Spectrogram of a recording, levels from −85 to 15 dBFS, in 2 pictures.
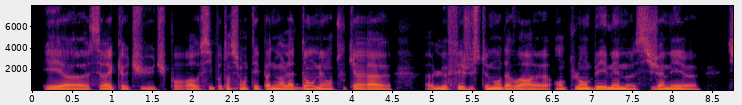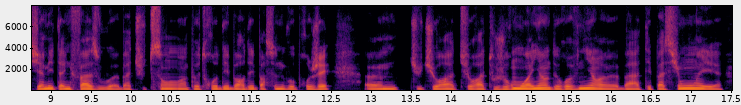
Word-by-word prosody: et 105 -1 +2
heu, 95 -1 +1
c'est 95 +2 -6
vrai 120 +4 +2
que 100 - -6
tu 90 0 -6
tu - - -9
pourras 95 0 -4
aussi 95 +3 -3
potentiellement, 100 0 -3
t'épanouir 95 -2 0
là-dedans. 105 +10 0
Mais 110 -5 +2
en 85 -1 -1
tout 95 - -15
cas, 110 +3 +2
heu, 85 -3 -2 0.5
le 95 +2 +1
fait 120 +5 -1
justement 105 -1 +1
d'avoir, 95 -1 +2
heu, 80 -1 -3
en 90 -1 -2
plan 100 +2 +2
b 115 +3 +3
même 100 -4 +4
si 90 - -5
jamais, 95 +2 +3
heu 85 -3 -3 0.4
si - - -4
jamais 100 +3 +4
tu 95 - -2
as - - +2
une 90 0 +2
phase 105 -2 +1
où, 95 +1 -3
heu, 80 - -5
bah, 80 0 -6
tu - - -11
te - - -8
sens 95 -1 -1
un - - -3
peu 95 +2 -4
trop 105 +1 -3
débordé 100 0 -1
par 100 - -5
ce - - -7
nouveau 90 -1 -1
projet, 125 - -1 0.5
hem. 85 -1 0 0.2
Tu 90 - -9
tu 95 - -3
auras 95 0 +1
tu - - -11
auras 90 -1 +1
toujours 105 +4 -4
moyen 100 +3 +6
de 110 -4 -2
revenir, 100 +4 +3
heu, 85 -3 -2
bah, 85 +1 -3
à 85 - -2
tes 95 - -8
passions 105 +6 +2
et 90 -5 +1
95 Hz, 225 wpm, -23 LUFS, 90-105 Hz, 0.5 s, moyen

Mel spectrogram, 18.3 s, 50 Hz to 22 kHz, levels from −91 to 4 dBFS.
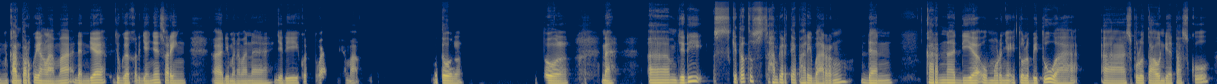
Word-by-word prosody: kantorku 110 +2 +3
yang 105 -2 +2
lama 105 +4 0
dan 105 -1 -2
dia 125 +1 +5 0.2
juga 110 -1 +2
kerjanya 110 +3 -1
sering, 110 -4 0 0.4
eee, 105 -2 +2
di - - 0
mana-mana, 105 +1 -2 0.3
jadi 110 -2 -1 0.2
ikut - - -6 0.2
WFC - - -7
sama - - -6 1.1
Betul. 105 -2 +2 1.1
Betul. 105 -2 +3 0.6
Nah, 110 -1 +3 0.5
mmm, 125 0 +3
jadi 185 +11 +4
s - - -6
kita 155 +1 +2
tuh 205 - 0 0.2
hampir 135 -2 +1
tiap 130 -3 -2
hari 120 -1 +2
bareng 115 +10 -1 0.2
dan 115 -2 0 0.5
karena 125 -1 +2
dia 115 0 +4
umurnya 115 -1 +1
itu 125 - -3
lebih 110 0 +2
tua, 115 -8 +3 0.4
eee, 105 -2 -1
10 115 -3 +1
tahun 110 -1 +2
di - - +2
atasku. 115 - -3
115 Hz, 130 wpm, -23 LUFS, 105-125 Hz, 1.1 s, dia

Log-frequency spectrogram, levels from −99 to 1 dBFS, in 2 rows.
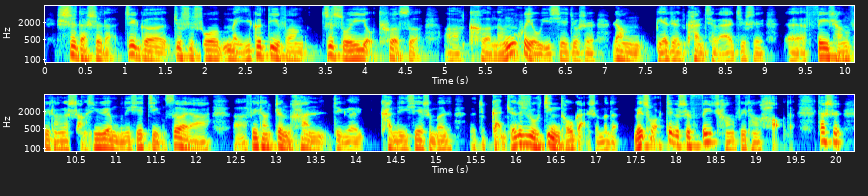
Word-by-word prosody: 是 150 -2 +3
的 110 -5 +2
是 105 0 0
的， 105 +9 -8
这 155 +2 +4
个 100 -8 0
就 135 - +1
是 120 -1 -2
说 110 -3 +1
每 95 -5 -1
一 100 +4 -3
个 145 +8 +4
地 135 -3 +3
方 95 -3 -4 0.2
之 150 - +3
所 130 -7 +3
以 110 - +4
有 110 - +1
特 - - -2
色， - - -5 0.3
啊， 85 -1 -7
可 90 -4 -2
能 80 +1 +4
会 - - +2
有 80 - +2
一 80 +1 -3
些 90 +3 -3
就 95 +1 -4
是 85 -1 -5 0.2
让 95 -7 -1 0.2
别 90 +1 0
人 95 -2 -3
看 - - -3
起 - - -8
来 - - -4
就 100 - -8
是， 85 -3 -7 0.3
呃， - - -4
非 130 0 +4
常 100 -6 -1
非 105 +2 -2
常 90 -2 -2
的 95 - -1
赏 - - -4
心 110 - +2
悦 110 0 +5
目 90 -3 -1
的 90 - -3
一 - - -3
些 110 +5 +1
景 100 -7 -3
色 120 +2 +4
呀， 90 -2 -3 0.3
啊， 75 +2 -8
非 100 +9 +3
常 110 -2 +2
震 115 -7 +3
撼， 90 -5 -2
这 100 - -5
个 85 -1 -4 0.2
看 95 - -1
的 95 - -3
一 95 - -2
些 100 +3 0
什 95 -2 -3
么 95 +3 -2 0.4
就 - - -9
感 - - 0
觉 115 - +1
的 150 - +6
这 150 - +3
种 125 -6 +6
镜 120 -4 +6
头 95 +2 +1
感 100 - -3
什 85 - -7
么 85 +2 -4
的， - - -6
没 125 - +8
错 130 -2 0
儿， 120 - -12
这 - - +4
个 - - +2
是 130 -1 +3
非 125 +7 +3
常 90 - -5
非 105 +2 -3
常 85 -4 -5
好 85 - -5
的。 - - -18 0.3
但 185 - +4
是 175 0 0
100 Hz, 275 characters per minute, -24 LUFS, 90-120 Hz, 0.4 s, 没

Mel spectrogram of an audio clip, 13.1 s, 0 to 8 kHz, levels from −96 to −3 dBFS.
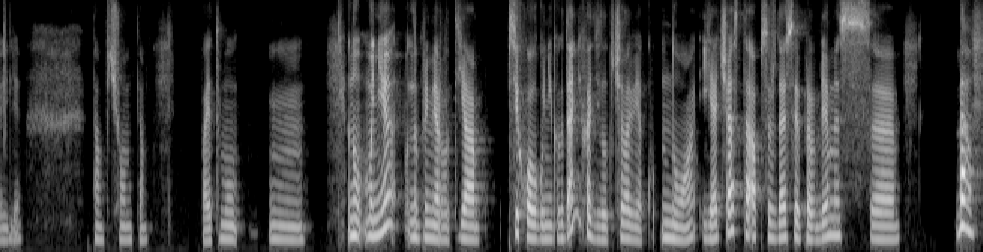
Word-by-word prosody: или 145 - -14 0.9
там 160 -1 -10
в - - -13
чём-то. 155 -2 -9 0.7
Поэтому, 155 +3 -6 0.4
м. 155 -2 -8 0.6
Ну, 205 -1 +2
мне, 220 - +3
например 175 -3 -1
вот 155 0 -10
я 165 -3 +4
к 155 0 -15 0.3
психологу 175 -8 +2
никогда 165 +1 +1
не 440 - -10
ходила, 160 - -2
к - - -12
человеку, 160 -6 -3
но 165 -1 -3
я 170 0 0
часто 235 +9 +3
обсуждаю 180 -1 +1
свои 180 -1 +3
проблемы 170 +5 -1
с, 200 - +1
э 160 -1 0 0.8
Да, 315 -5 +9
165 Hz, 125 wpm, -26 LUFS, 155-185 Hz, 0.9 s, Да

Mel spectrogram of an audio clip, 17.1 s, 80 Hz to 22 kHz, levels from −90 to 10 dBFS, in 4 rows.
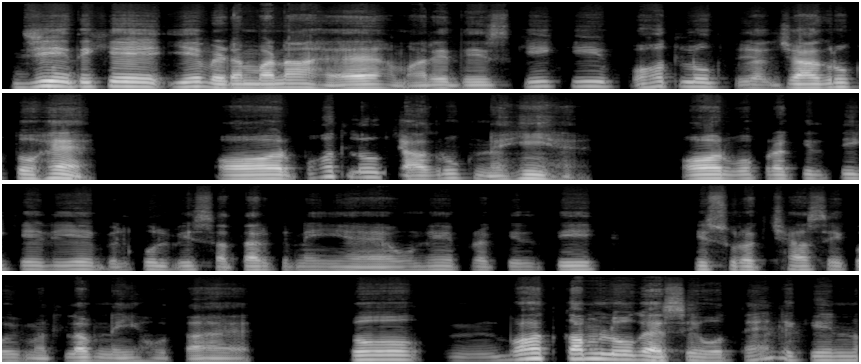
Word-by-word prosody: जी 185 +2 +8
देखिए 165 -1 +4
ये 165 +2 +2
विड़ंबना 130 0 +3
है 120 +2 +6
हमारे 110 0 -5
देश 115 +1 -6
की 170 +10 -8
कि 180 0 -6
बहुत 180 0 -6
लोग 160 -2 -3
ज 120 0 -7
जागरूक 135 +4 +3
तो 145 - +1
हैं 155 -3 +4 0.6
और 135 +1 +6
बहुत 205 +6 -7
लोग 185 -1 -5
जागरूक 140 +5 -2
नहीं 125 +4 -2
हैं। 100 -3 -17 0.5
और 140 +2 +7
वो 140 0 -7
प्रकृति 140 +1 -8
के 140 -2 -11
लिए 140 +1 -8
बिल्कुल 130 +2 -12
भी 130 +1 -12
सतर्क 125 -2 -7
नहीं 120 -1 -16
हैं, 110 -1 -9
उन्हें 125 +3 -13
प्रकृति 125 +3 -10 0.5
की 135 - -7
सुरक्षा 130 -1 -8
से 130 +1 -12
कोई 125 0 -13
मतलब 125 +3 -4
नहीं 115 0 -10
होता 110 -2 -10
है। 110 0 -9 0.5
तो 170 +1 +3 0.2
म 125 -1 -22
बहुत 200 +6 +5
कम 195 0 +6
लोग 170 -3 +1
ऐसे 135 +2 +2
होते 125 +3 -9
हैं 220 +8 -11
लेक़िन 145 -2 -8
135 Hz, 175 wpm, -20 LUFS, 125-155 Hz, 0.6 s, जी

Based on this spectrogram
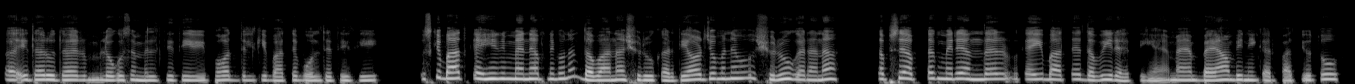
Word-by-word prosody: इधर-उधर 205 -1 +1 0.2
लोगों 195 +1 +2
से 210 +1 -2
मिलती 190 +1 0
थी 190 0 -1
बहुत 200 +1 0
दिल 190 0 -6
की 200 - -2
बातें 185 +1 -3
बोल 185 -1 0
देती 185 0 -2
थी। 185 +2 -2 0.4
उसके 310 +5 -3
बाद 275 0 +2
कहीं 260 0 +5
मैंने 255 -1 +4
अपने 250 0 -1
को 260 - +1
ना 325 +6 -4
दबाना 195 +1 +3
शुरू 200 -1 +2
कर 180 -2 +1
दिया 200 +4 0
और 230 0 +1
जो 260 +2 -1
मैंने 260 +1 +1
वो 285 0 -2
शुरू 240 +1 +1
करा 210 -2 0
ना, 235 +4 +1 0.4
तब 250 - -2
से 285 - +2
अब 255 -3 0
तक 275 - -1
मेरे 260 0 +2
अंदर 245 +1 +1 0.2
कई 240 0 -1
बातें 230 0 -2
दबी 205 +2 +1
रहती 165 - -3
है, 85 +1 -2
मैं 200 -1 +1
बया 195 +3 +2
भी 210 0 +2
नहीं 200 -1 +1
कर 180 -2 -4
पाती 90 - -5
हूँ 200 - 0
तो, 240 0 0
210 Hz, 215 wpm, -21 LUFS, 195-245 Hz, 0.4 s, कहीं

